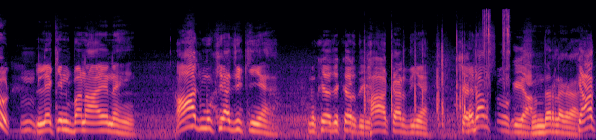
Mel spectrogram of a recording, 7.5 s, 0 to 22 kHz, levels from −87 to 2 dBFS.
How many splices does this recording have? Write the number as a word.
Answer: one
